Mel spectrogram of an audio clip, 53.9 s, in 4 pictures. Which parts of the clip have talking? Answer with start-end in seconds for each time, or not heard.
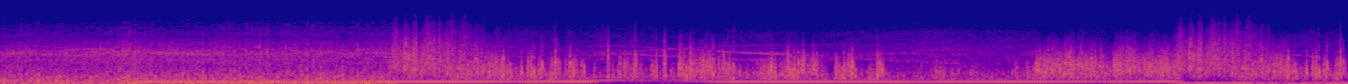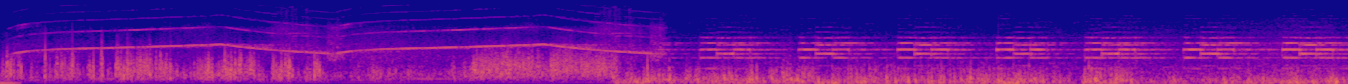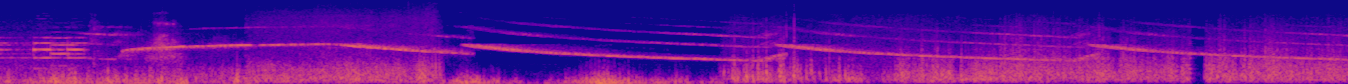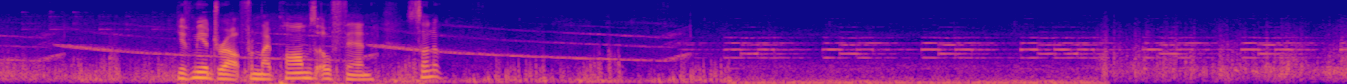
42.2-44.9.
